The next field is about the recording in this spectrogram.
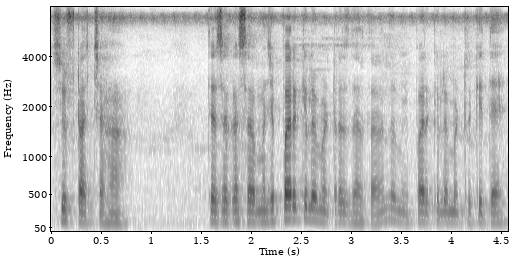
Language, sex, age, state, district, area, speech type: Marathi, male, 18-30, Maharashtra, Sangli, urban, spontaneous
